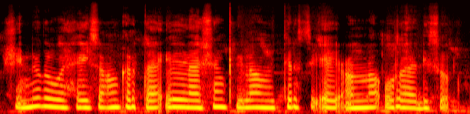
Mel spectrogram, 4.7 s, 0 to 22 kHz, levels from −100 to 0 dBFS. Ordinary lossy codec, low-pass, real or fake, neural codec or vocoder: none; 19.8 kHz; fake; codec, 44.1 kHz, 7.8 kbps, Pupu-Codec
